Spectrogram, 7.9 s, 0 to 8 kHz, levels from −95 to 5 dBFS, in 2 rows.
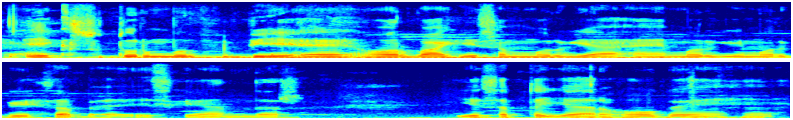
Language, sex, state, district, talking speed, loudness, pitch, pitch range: Hindi, male, Punjab, Fazilka, 160 wpm, -19 LUFS, 130 Hz, 125-130 Hz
